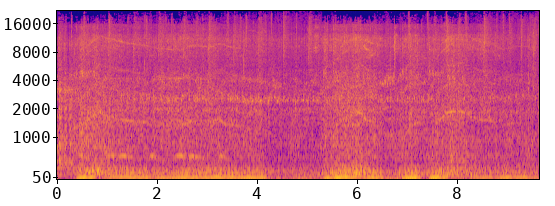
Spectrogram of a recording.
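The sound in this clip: Heavy truck engine rumbling as it pulls away from a construction site, heading off to fetch gravel; a steady, loud, low drone with a few swells in power.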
